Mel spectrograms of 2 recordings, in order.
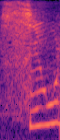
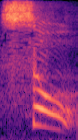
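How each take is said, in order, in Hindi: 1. यह शब्द 'syoo' जैसा सुनाई देता है, oo स्वर के साथ। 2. यह शब्द 'so' जैसा सुनाई देता है, oh स्वर के साथ। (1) "स्यू नहीं होता" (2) "उसकी सही प्रोनाउंसिएशन इज सो"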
